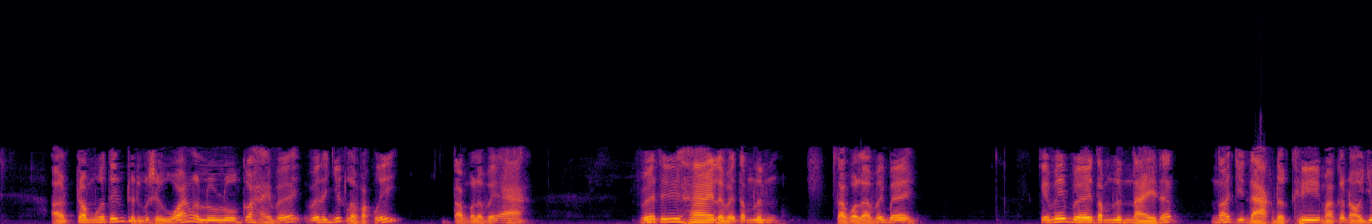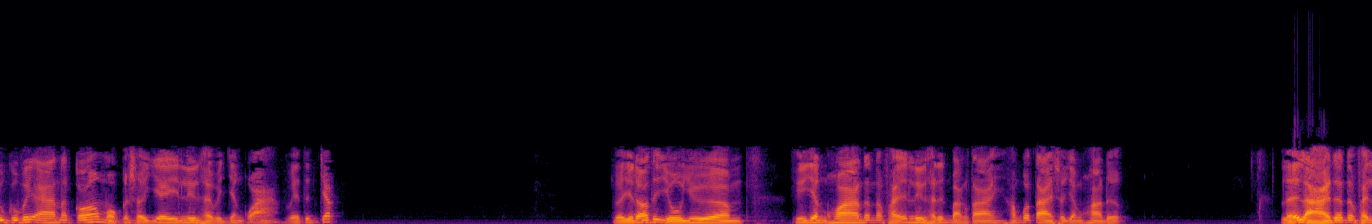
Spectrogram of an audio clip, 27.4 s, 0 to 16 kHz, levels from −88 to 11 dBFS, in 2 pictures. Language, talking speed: Vietnamese, 215 wpm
